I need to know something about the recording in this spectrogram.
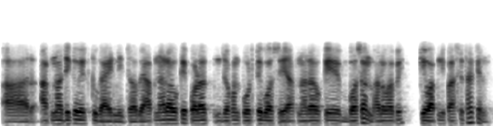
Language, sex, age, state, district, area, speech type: Bengali, male, 30-45, West Bengal, Nadia, urban, conversation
